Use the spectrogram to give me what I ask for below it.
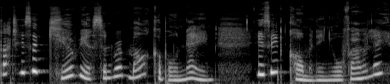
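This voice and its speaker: A woman's squeaky put-on character voice, high in pitch, at a fairly quick pace. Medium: read story. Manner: polite, gentle.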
